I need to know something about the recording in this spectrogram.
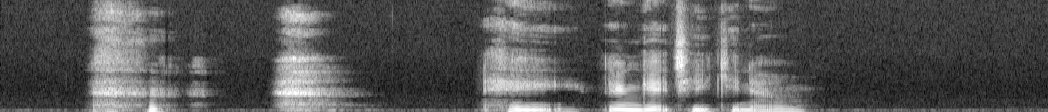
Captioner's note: laughs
